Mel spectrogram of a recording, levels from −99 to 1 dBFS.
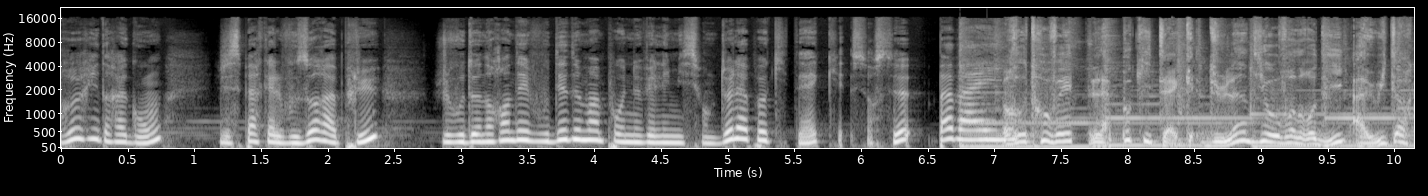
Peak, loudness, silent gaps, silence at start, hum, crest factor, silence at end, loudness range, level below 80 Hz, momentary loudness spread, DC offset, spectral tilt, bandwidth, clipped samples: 0 dBFS; -12 LUFS; none; 0 s; none; 12 dB; 0 s; 1 LU; -30 dBFS; 7 LU; under 0.1%; -6 dB/octave; 17 kHz; under 0.1%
